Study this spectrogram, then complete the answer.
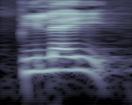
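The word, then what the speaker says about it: pili: আমরা বলতেছি বাট এটা এটার আসলে উচ্চারণ হবে পিলি কি হবে পিলি আমি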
